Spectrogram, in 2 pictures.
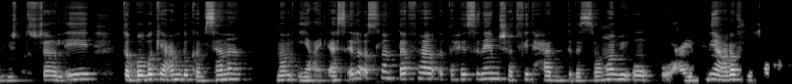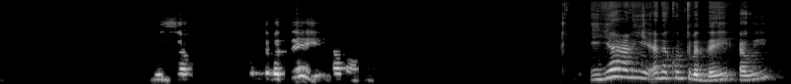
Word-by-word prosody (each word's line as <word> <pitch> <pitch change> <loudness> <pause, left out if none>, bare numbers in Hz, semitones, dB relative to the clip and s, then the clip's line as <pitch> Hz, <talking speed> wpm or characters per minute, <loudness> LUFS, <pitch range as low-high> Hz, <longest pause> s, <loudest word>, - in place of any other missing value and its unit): بي 180 0 -11
تشتغل 185 +2 -3
إيه؟ 245 +2 -1 0.3
طَب 215 -1 +2
باباكِ 235 +3 +4
عنده 225 0 +1
كام 190 -4 -4
سَنة؟ 230 +6 +3 0.3
مام 210 +1 -3
يعني 180 -1 -2
أسئلة 195 0 0
أصلًا 295 -1 -2
تافهة 255 +1 0
تحس 235 +1 -2
إن 250 - -3
هي 260 - +2
مش 255 -4 +2
هتفيد 220 +4 -5
حد، 185 -6 -4
بس 175 +2 0
هُم 235 +5 -1
بيبقوا 220 -3 -1 0.2
وعايزين 180 +1 -3
يعرفوا 225 -2 +2
وخلاص. 450 0 -9 1.6
بالضبط، 230 +2 0 0.5
كنت - - -11
باضايِق 400 -4 +5
طبعًا. 190 -7 -1 2.2
يعني 315 +2 +3
أنا 290 - +1
كنت 290 0 -3
باتضايق 225 +1 +3
أوي، 250 +12 -3
230 Hz, 130 wpm, -23 LUFS, 200-255 Hz, 2.2 s, باضايِق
